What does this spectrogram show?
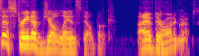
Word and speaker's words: Lansdale: attendees it was crazy is Joe land Landis what you say his name was Lansdale is that that guy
